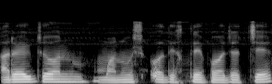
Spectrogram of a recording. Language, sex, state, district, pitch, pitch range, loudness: Bengali, male, Assam, Hailakandi, 115 Hz, 105-120 Hz, -17 LUFS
